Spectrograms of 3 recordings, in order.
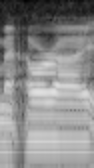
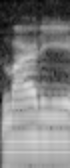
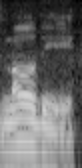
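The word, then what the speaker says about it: Māori: He says that what I was saying, Maori is pronounced Marty or sometimes Moldy nowadays.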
